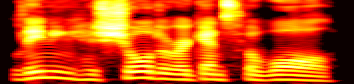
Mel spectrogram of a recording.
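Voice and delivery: plain reading voice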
